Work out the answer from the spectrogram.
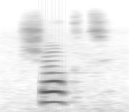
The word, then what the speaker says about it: shocked: yeah relaxed relaxed scared yeah shocked one syllable relaxed relaxed relaxed maybe relaxed at the second line and shocked with one syllable okay so let's remove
